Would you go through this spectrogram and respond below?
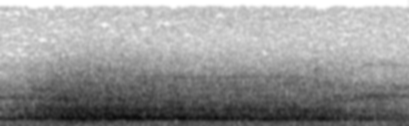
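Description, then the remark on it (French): A large concert crowd roars and cheers steadily, a dense wash of shouting voices that stays loud and unbroken for the whole moment before easing slightly at the end. “Alors la prochaine fois que le gros Le Pen là, il se baladera dans la France, je vais vous voir gueuler comme ce soir, ok ?”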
